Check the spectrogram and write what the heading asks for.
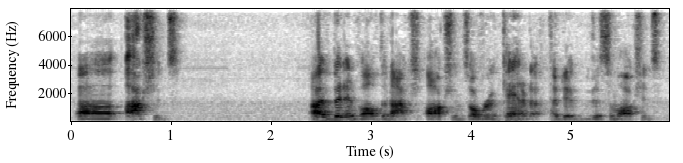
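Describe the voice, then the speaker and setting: A man's voice: mid-range voice, expressive, normal speed. A middle-aged man from the United States delivering a blunt, emphatic rant, repeatedly asking "okay?" and "guess what?". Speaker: vlogger. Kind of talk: ranting monologue.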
